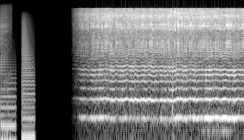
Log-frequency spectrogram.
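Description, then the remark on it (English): Two quick buzzing bursts, a brief silence, then a steady, loud drone of bees buzzing that holds an even pitch through to the end. “Don't you just love the sound of bees?”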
